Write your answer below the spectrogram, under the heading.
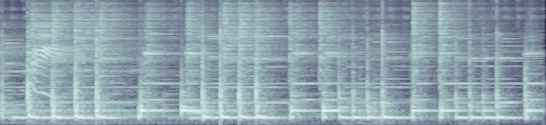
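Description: Javanese gamelan music: kendang hand drum strokes, some sliding down in pitch, over bronze gongs and metallophones struck in a brisk repeating pattern.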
